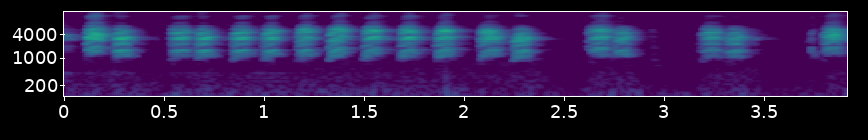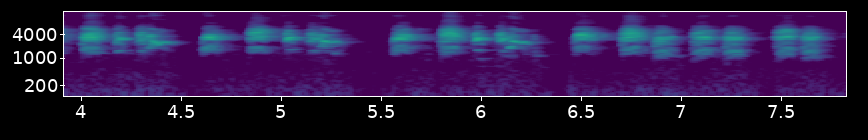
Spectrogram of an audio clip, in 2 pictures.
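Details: Long-tailed shrike singing: a steady stream of harsh, rasping chatter notes given rapidly in uneven bursts, with short gaps between runs and no other sounds.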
